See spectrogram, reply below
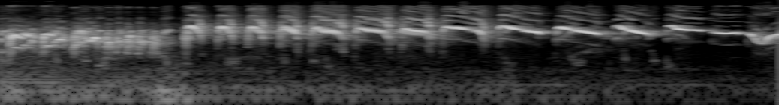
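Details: Morning song of a Chinese hwamei trained to sing: a scratchy warbled opening, then a steady series of clear, downslurred whistles repeated about three times a second, ending on a lower swooping note.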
